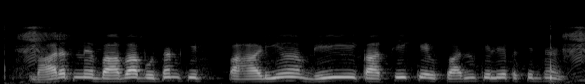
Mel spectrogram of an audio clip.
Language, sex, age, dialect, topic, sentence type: Hindi, male, 18-24, Awadhi Bundeli, agriculture, statement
